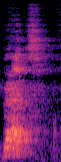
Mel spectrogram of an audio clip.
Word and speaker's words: bet: here in the green, I've written bet. B E T as the name of the letter. Underline the B so you know it makes a B a B sound.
